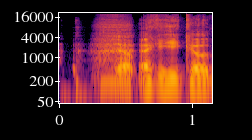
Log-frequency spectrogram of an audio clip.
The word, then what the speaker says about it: Akihiko: Man, Akihiko. I keep trying to add an extra syllable in there. That's not necessary. Yep. Akihiko there.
